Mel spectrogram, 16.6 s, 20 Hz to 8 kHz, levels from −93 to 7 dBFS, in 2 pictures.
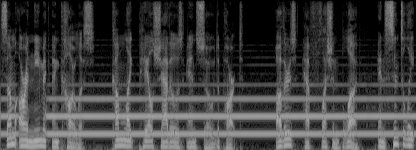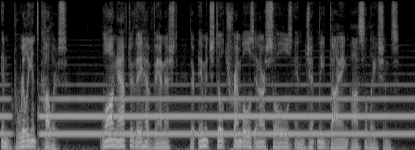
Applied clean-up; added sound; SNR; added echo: none; Brass instrument; 0 dB; none.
